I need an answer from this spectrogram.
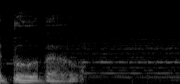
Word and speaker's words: Bourbeau: Monsieur de Bourbeau. The emphasis falls on the last syllable. Bourbeau?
